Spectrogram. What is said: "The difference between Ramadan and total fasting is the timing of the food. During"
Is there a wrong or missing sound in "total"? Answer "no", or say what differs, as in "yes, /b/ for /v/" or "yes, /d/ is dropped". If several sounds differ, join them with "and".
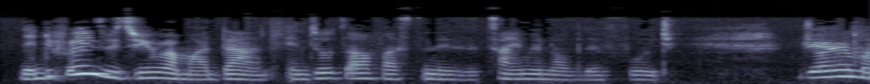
no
